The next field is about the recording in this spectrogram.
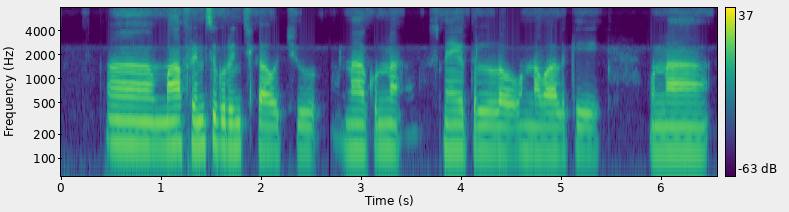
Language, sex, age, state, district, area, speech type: Telugu, male, 18-30, Andhra Pradesh, Sri Balaji, rural, spontaneous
